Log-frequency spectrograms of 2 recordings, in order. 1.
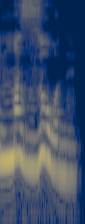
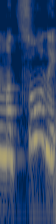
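Средний согласный — звук "z". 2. Средний согласный — звук "ts". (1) "правильно говорить Мазоне" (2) "как правильно сказать, Лоран Мацоне или Мазоне"

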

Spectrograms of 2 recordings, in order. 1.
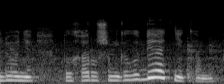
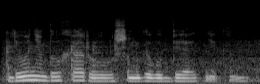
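Фраза звучит сомнительно и недоверчиво. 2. Фраза звучит мрачно и тоскливо. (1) "отец как бы выражал свое недоверие" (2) "уже с какой-то угрюмой тоской"

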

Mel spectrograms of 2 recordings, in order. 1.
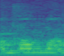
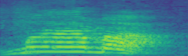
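Произносится ровно, как привычное повторение. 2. Произносится как срочный, эмоциональный крик.

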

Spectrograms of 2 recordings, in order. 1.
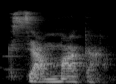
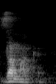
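Название начинается со звука 'ks'. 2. Название начинается со звука 'z'. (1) "Но так говорить не надо" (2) "Ксямака читается как замака"

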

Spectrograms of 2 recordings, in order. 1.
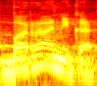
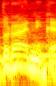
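Гласный отделяет первые два согласных. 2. Первые два согласных произносятся вместе, без гласного. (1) "это бараника, и это большая разница" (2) "это не браника"

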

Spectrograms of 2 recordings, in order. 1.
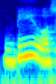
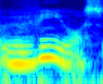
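Слово начинается со звука b. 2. Слово начинается со звука v.

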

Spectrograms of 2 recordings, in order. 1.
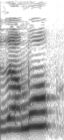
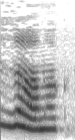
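Ударение на втором слоге. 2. Ударение на первом слоге. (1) "появился маленький замок" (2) "исчез огромный замок"

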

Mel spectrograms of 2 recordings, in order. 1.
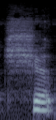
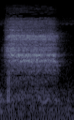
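Звук произносится с голосом. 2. Звук произносится без голоса. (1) "с голосом" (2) "И без голоса"

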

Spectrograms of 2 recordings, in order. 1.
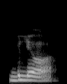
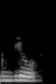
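Слово заканчивается на один гласный 'yo'. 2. Слово заканчивается на долгий гласный 'oo'. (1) "По-немецки, например, должно быть вроде бы как «блё»" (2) "Вот Александр читает как blue"

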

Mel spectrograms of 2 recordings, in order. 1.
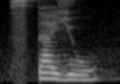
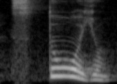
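Ударение падает на второй слог. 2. Ударение падает на первый слог. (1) "the stress goes on the second syllable" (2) "the stress goes on the first syllable"

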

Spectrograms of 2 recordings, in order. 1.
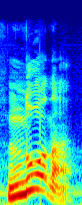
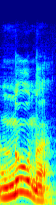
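Первая гласная звучит как 'o'. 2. Первая гласная звучит как 'u'. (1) "Не Нона" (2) "а Нуна"

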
